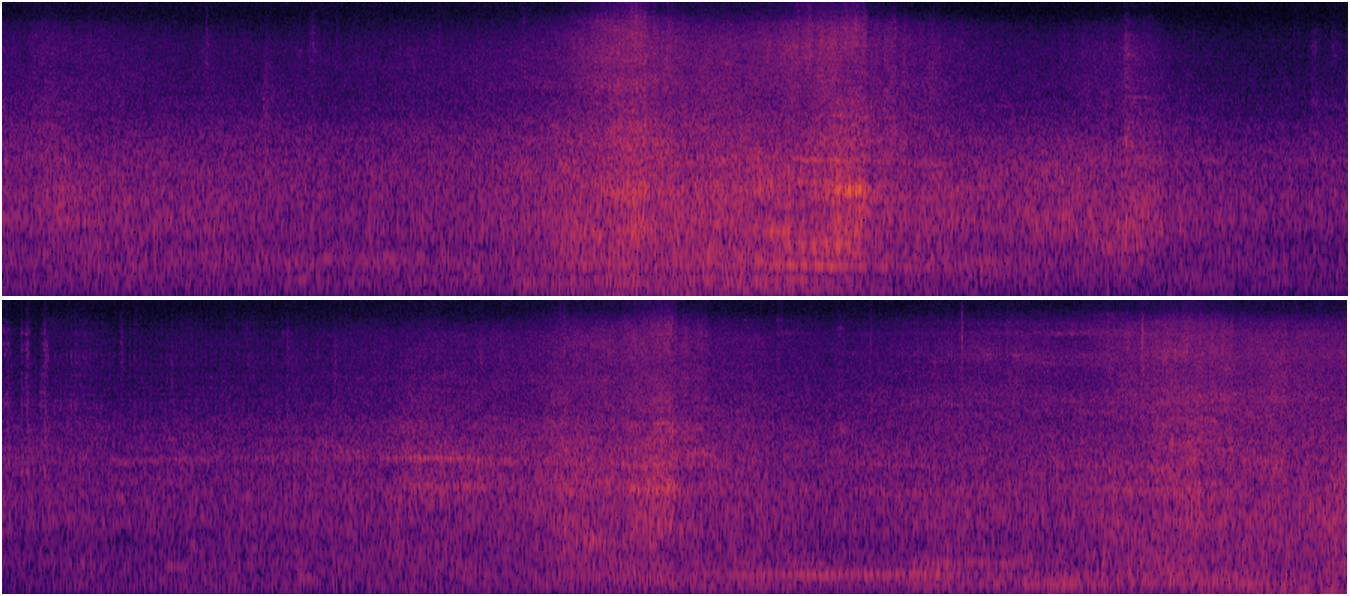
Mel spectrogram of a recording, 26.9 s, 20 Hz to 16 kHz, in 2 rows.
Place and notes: Sanmin District - The streets at night
The streets at night, Sony ECM-MS907, Sony Hi-MD MZ-RH1
29 March 2012, ~23:00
